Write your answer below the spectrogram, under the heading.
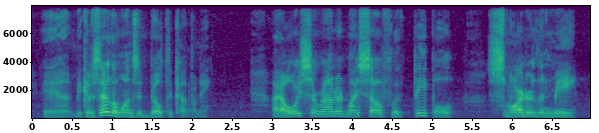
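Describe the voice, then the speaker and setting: A man's dark, mellow voice with an American accent, fairly high in pitch, lively intonation at a moderate pace, on a very clean recording with a silent background. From Iowa, US Midwest. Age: 80s+. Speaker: insurance business founder. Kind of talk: interview answer.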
